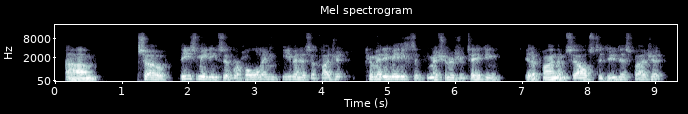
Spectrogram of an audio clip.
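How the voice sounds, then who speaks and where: Speaking at a moderate pace with ordinary pitch variation, a man uses an ordinary speaking voice pitched fairly high. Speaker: county commissioner. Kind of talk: public meeting discussion. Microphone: muffled on meeting recording.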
